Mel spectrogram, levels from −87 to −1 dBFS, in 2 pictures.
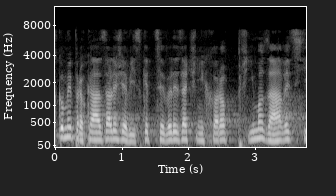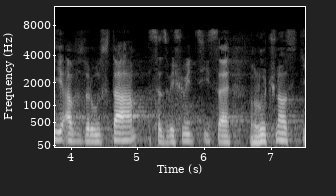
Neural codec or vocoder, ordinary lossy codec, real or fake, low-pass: none; AAC, 32 kbps; real; 7.2 kHz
